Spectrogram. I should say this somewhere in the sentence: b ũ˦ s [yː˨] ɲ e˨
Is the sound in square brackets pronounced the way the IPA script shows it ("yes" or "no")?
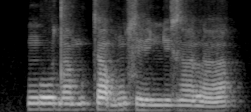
no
